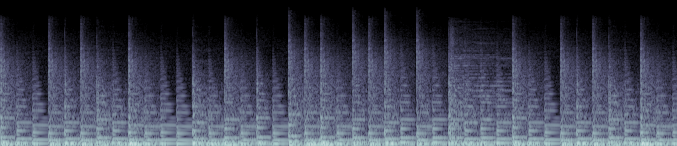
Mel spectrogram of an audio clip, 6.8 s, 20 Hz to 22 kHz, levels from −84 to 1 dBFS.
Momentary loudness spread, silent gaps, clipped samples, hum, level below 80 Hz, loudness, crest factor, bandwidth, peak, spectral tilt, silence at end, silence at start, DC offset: 3 LU; none; under 0.1%; none; -28 dBFS; -24 LUFS; 14 dB; 12.5 kHz; -8 dBFS; -7 dB/octave; 0 s; 0 s; 0.3%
